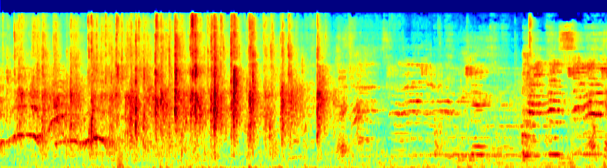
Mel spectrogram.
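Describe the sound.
An audience claps loudly for several seconds for a comedian being introduced: a dense, steady wash of many hands, which thins out toward the end as voices and a few whoops come through.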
